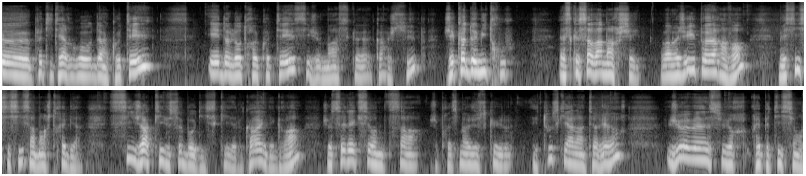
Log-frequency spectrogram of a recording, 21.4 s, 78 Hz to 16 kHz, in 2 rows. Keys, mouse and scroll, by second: 5.3 space, 6.1-7.8 drag, 9.4-12.7 middle drag, 12.9-16.8 drag, 17.6 click, 20.0-21.1 drag.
